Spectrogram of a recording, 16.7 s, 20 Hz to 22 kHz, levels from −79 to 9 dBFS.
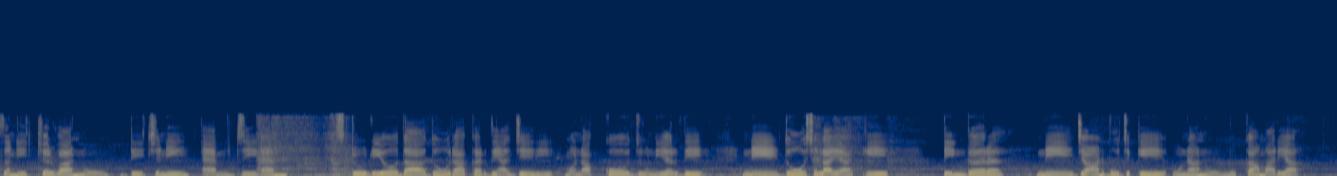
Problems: constant background noise, continuous background conversations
